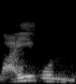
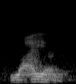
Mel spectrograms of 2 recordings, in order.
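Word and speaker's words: lion: 그 다음에 니은은 닫힌 니은은 L 됐고 어떤 사람들은 그래서 이걸 라이온, 라이온 하는 사람도 있어. 라이온. 원래 발음은 라이언. 근데 라이온이라고 하는 사람도 있더라.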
